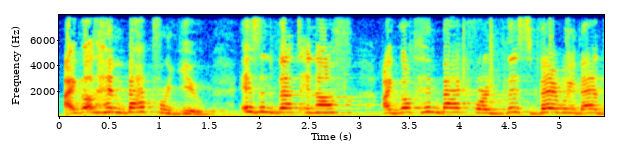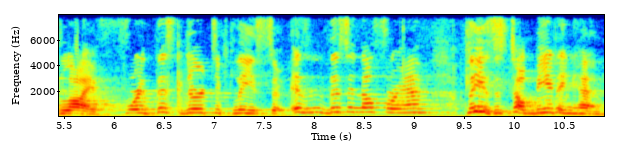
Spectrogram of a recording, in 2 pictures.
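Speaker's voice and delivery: starts loud, insistent appeal; acted protest. A narrator's reading. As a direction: plead loudly on the boy's behalf. Nancy's acted protest for Oliver.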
